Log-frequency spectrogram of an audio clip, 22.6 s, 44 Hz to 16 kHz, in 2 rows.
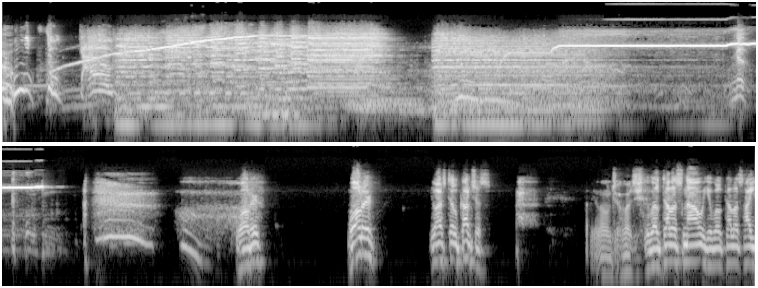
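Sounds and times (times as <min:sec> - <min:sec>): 
speech: 0:00.1 - 0:00.9, 0:17.9 - 0:18.7, 0:20.4 - 0:22.6
steady high tone: 0:00.4 - 0:12.2
vibration torture device rising electronic whine over harsh buzz: 0:00.9 - 0:11.2
short gasps: 0:12.7 - 0:14.9, 0:19.0 - 0:19.9.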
